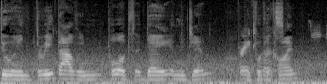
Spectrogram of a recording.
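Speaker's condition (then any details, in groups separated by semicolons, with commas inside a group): Cerebral palsy; from birth, wheelchair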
